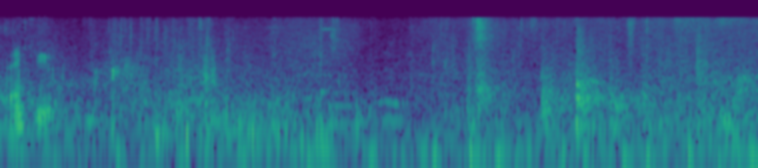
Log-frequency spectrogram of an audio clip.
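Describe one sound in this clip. Children shuffle and move about.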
